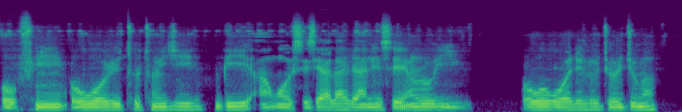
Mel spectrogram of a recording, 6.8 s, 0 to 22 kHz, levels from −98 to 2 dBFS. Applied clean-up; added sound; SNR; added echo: neural mask model Resemble Enhance denoiser.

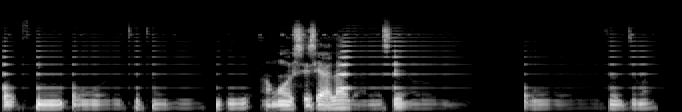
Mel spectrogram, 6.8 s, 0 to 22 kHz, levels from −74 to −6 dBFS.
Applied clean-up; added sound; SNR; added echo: neural mask model RNNoise.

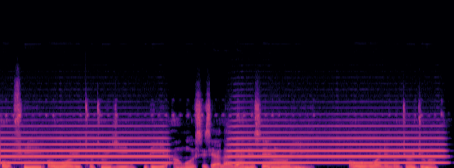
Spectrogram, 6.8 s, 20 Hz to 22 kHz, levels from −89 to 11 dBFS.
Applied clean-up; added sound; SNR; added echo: none; Trumpet; -4 dB; none.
